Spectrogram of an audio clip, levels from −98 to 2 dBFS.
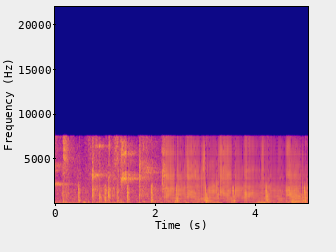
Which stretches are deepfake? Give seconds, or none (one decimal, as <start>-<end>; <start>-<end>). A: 2.2-5.1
